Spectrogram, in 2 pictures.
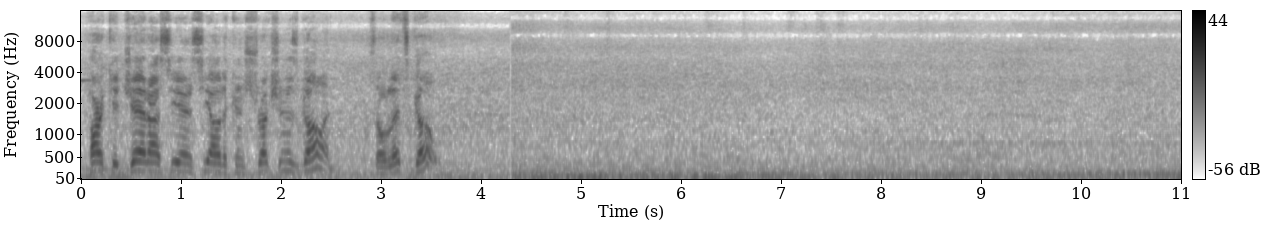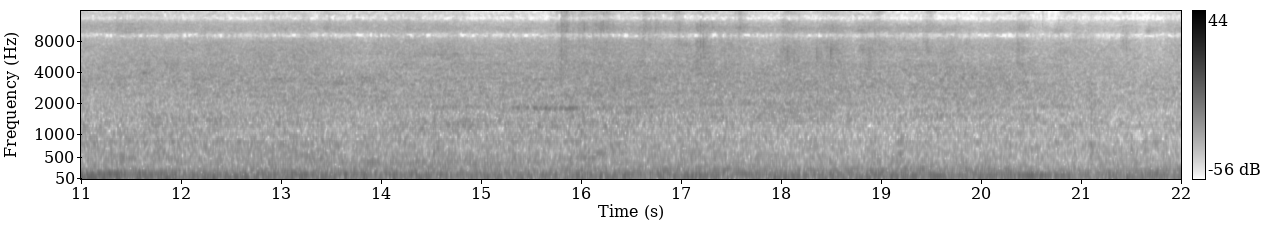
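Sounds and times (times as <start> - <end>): traffic rumble: 0.0 - 22.0.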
